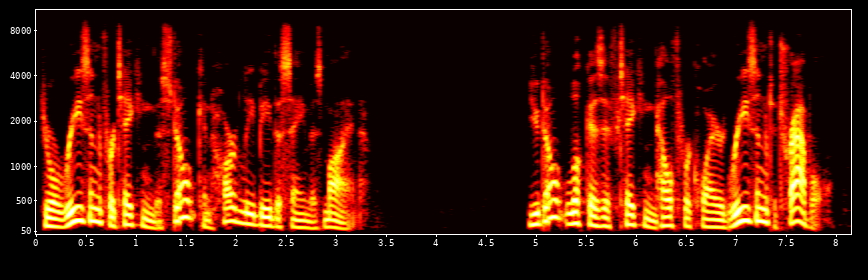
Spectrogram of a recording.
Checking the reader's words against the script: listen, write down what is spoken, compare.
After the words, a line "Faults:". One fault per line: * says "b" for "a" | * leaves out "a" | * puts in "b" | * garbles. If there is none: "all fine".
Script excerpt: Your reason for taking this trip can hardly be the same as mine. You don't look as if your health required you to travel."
Your reason for taking this don't can hardly be the same as mine. You don't look as if taking health required reason to travel."
Faults:
* says "don't" for "trip"
* says "taking" for "your"
* says "reason" for "you"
